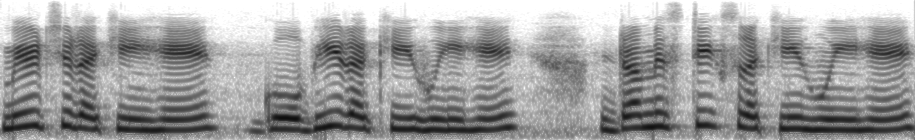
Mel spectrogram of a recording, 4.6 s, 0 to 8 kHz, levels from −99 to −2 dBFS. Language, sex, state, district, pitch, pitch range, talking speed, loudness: Hindi, female, Bihar, Gopalganj, 250 Hz, 225-270 Hz, 170 wpm, -16 LUFS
